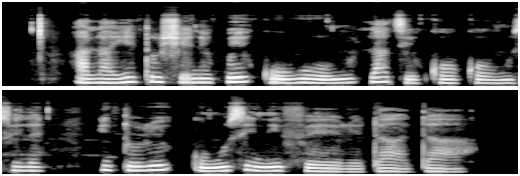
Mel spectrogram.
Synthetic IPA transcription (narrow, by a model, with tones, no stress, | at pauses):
a˨la˨je˨˦to˦ʃe˧nĩ˦k͡pe˦ko˨wo˧˦o˨wũ˧la˦ti˧kʰɔ˧kɔ˧o˨wũ˧si˦lɛ˦˨ | nĩ˦to˧ɾi˦ | o˦˨hũ˧˦si˦˨nĩ˨˦fɛ˧ɛ˨ɾɛ˨da˨˦a˨da˦˧˦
